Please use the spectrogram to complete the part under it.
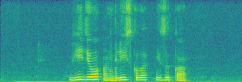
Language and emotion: Russian, neutral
